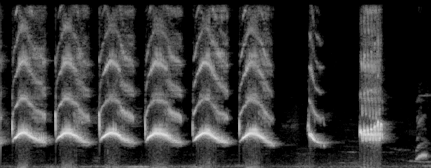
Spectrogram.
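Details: Asian pied starling used as a lure to make other starlings reply, singing with many fill-in phrases: six loud arched whistles at an even pace, then a few scattered harsher notes.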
